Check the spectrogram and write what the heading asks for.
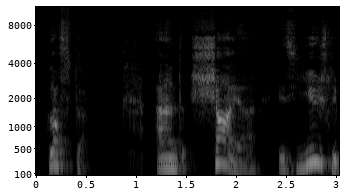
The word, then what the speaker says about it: Gloucester: There are no absolute rules in English place names, but Cester is usually shortened to Ster, Bicester, Gloucester, and Shire is usually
